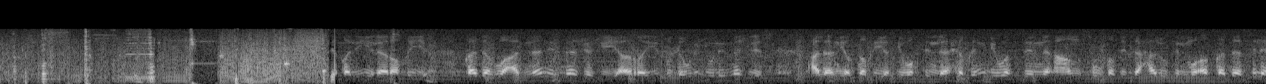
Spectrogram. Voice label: arabic radio, ambient chatter; Counter Strike Model Pack; CS:S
